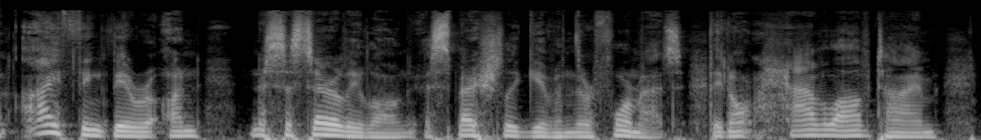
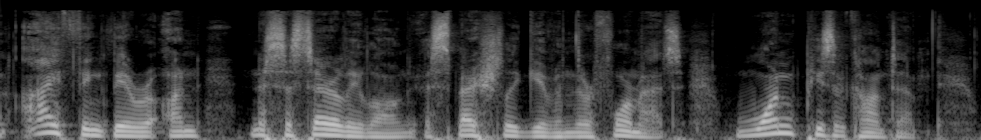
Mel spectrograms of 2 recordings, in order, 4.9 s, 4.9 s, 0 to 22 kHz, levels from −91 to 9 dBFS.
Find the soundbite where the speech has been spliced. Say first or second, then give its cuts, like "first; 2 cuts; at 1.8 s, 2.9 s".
first; 1 cut; at 3.5 s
